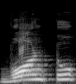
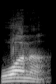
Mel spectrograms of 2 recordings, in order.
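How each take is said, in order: First: Both words are said clearly and in full. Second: The words merge into one reduced word.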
